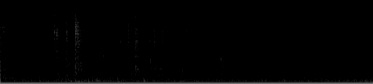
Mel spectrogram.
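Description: Computer clicks: a few short, sharp clicking bursts in quick clusters, faint over a low background hiss.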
